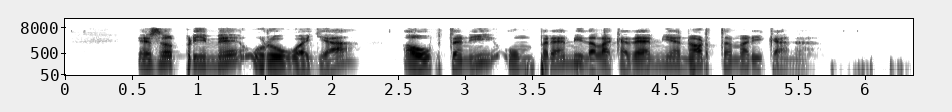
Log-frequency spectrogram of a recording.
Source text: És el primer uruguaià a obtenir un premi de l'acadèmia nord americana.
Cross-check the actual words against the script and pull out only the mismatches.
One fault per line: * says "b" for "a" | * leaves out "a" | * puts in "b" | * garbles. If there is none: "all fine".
all fine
